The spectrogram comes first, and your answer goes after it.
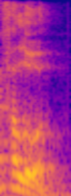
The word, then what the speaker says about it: falou: Aí o cara falou. We're going to pronounce falou without the O sound. Falou.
